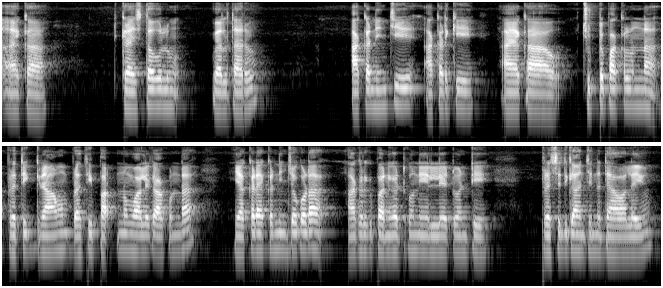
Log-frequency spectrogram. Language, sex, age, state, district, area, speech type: Telugu, male, 18-30, Andhra Pradesh, Konaseema, urban, spontaneous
